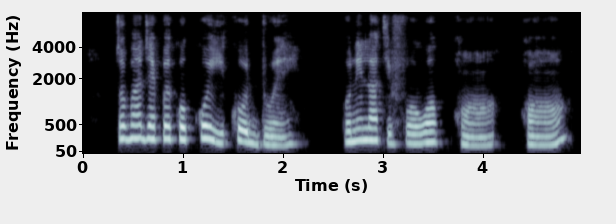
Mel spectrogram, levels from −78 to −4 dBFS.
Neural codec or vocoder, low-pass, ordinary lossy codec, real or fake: codec, 16 kHz, 4.8 kbps, FACodec; none; none; fake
